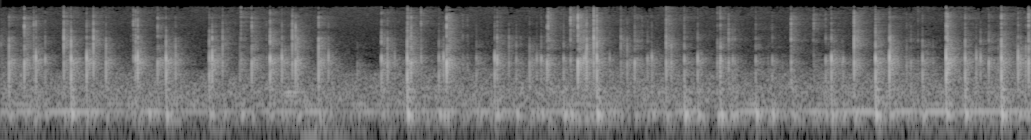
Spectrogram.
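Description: Long fingernails tap rapidly on the glass touchscreen of a small black smartphone lying flat on a table. The taps come as a dense, uneven stream of crisp, bright clicks over a steady low hum, each click dying away almost instantly.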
